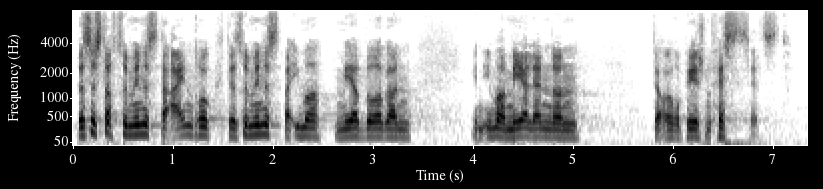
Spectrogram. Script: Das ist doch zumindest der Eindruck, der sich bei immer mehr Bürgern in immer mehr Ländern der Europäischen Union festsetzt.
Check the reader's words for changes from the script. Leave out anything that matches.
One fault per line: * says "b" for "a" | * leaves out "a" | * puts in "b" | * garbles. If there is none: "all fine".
* says "zumindest" for "sich"
* leaves out "Union"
